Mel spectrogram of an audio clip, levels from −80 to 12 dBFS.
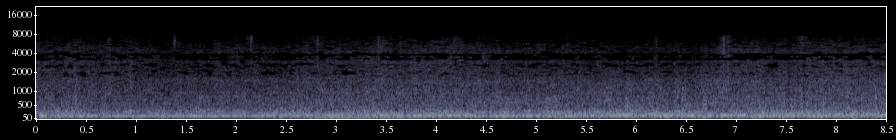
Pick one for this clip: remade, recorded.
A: recorded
